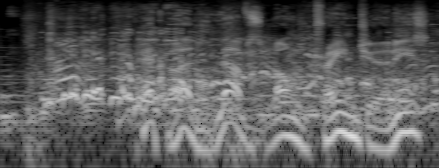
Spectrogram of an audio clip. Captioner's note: laughing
